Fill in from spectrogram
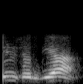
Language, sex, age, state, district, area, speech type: Hindi, male, 60+, Uttar Pradesh, Mau, urban, conversation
